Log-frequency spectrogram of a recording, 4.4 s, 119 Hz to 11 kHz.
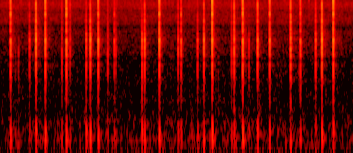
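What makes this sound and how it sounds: Long painted nails on both hands tap and lightly scratch a solid, dark brown wooden table top. About 25 quiet, sharp, dry clicks come in an uneven patter, each with a bright top and almost no ring. A faint scratchy hiss runs underneath.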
